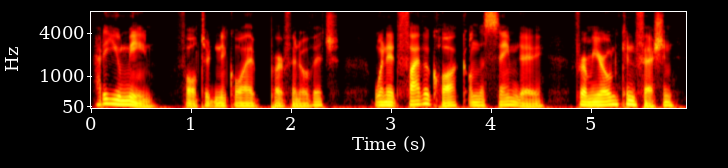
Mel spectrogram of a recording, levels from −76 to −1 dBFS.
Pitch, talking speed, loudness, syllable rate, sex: 95 Hz, 190 wpm, -21 LUFS, 5.8 syllables/s, male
